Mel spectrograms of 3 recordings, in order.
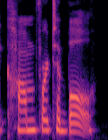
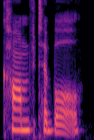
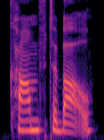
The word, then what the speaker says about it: comfortable: Many people want to say comfortable with 4 syllables. But in natural speech, it often sounds more like comfortable with only 3 syllables. The stress is on the first one, comf.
